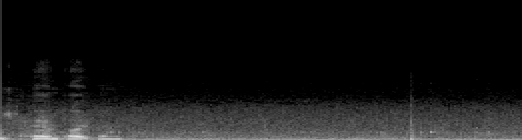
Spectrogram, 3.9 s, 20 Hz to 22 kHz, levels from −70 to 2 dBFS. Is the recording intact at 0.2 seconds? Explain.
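Yes, at 0.2 seconds the audio is intact, with nothing there that breaks up, drops out or distorts the sound.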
